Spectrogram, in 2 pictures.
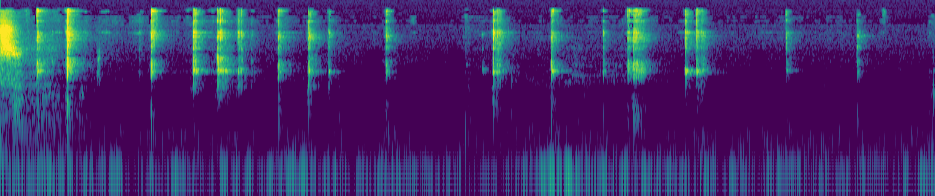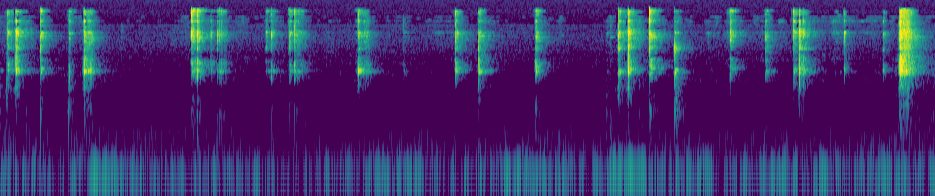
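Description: Hazetac Jigsaw balisong being flipped: faint, irregular clicks of its aluminium handles knocking against the blade's tang pins as it swings open and shut.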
